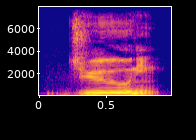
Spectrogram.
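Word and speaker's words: 住人: 아니라 주민을 말하게 됩니다 발음 또한 주닝 주닝이라는 건 주민을 의미하게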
